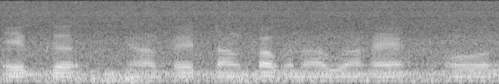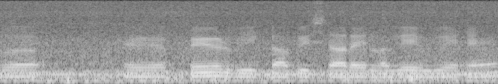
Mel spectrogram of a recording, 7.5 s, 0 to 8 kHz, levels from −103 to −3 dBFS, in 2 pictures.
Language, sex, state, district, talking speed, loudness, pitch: Hindi, male, Rajasthan, Jaisalmer, 130 wpm, -19 LUFS, 90 Hz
